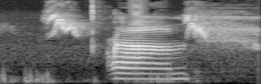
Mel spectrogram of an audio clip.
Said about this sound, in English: And I think this bird is really upset that I'm here. She's sitting right over my head chirping at me. She's got a nest. So man, she's loud.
